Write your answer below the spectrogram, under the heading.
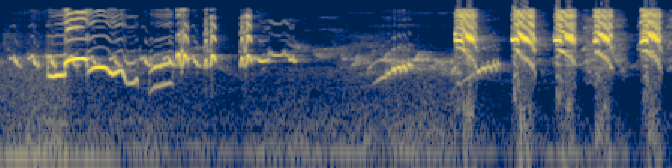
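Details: Loud Oriental magpie-robin song used to goad other kacer into singing, opening with rapid warbled whistles and dipping slurs, then a rising sweep followed by four or five harsh, explosive chips.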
